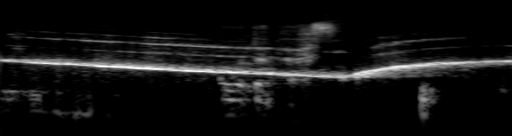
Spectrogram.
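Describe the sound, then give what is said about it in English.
An emergency vehicle siren passes by: a loud, sustained wail that glides slowly downward, then sweeps back up in pitch. Brief bits of talk sit faintly underneath. “Sorry, I missed the siren. Oh, sorry. Is that loud? They're passing.”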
